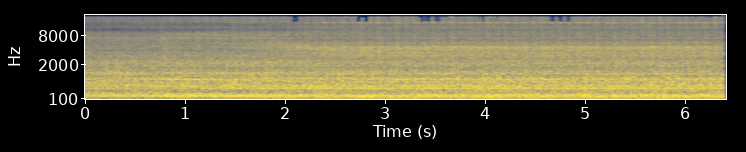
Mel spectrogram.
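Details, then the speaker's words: 1985 18-inch bandsaw after replacing both belts, runout cut from about six thou to around four, no longer shaking: steady, even hum of constant pitch, no thumping or wobble; normal running. "and there we have it we're down to around 4, run out now this is perfectly acceptable I've used it to cut it's not shaking it's not noticeable at least anymore like it was it was crazy"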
